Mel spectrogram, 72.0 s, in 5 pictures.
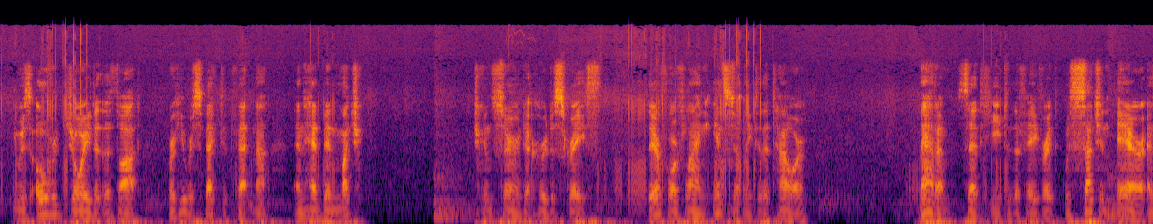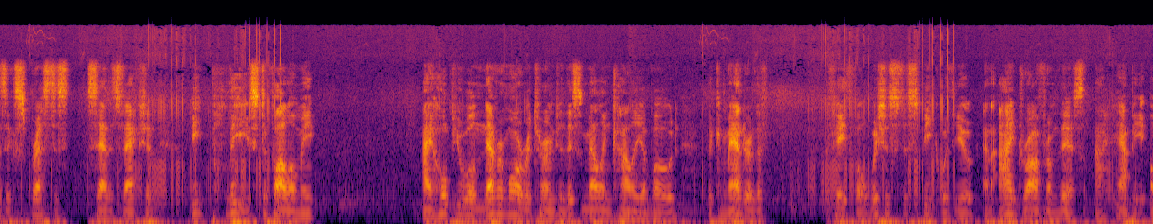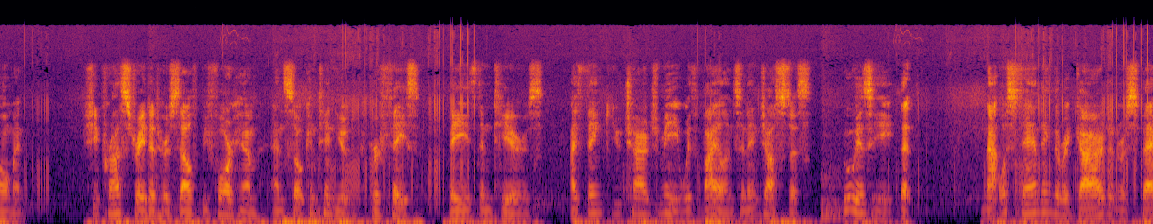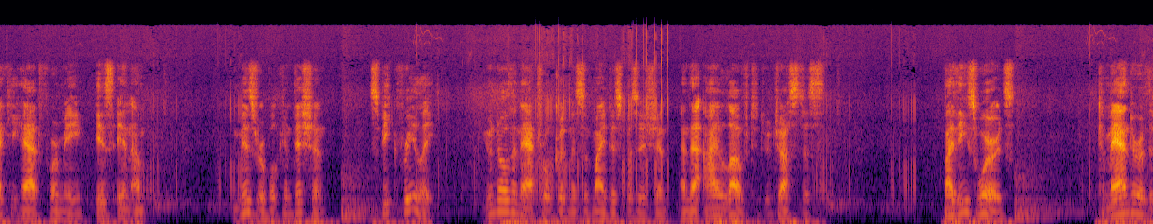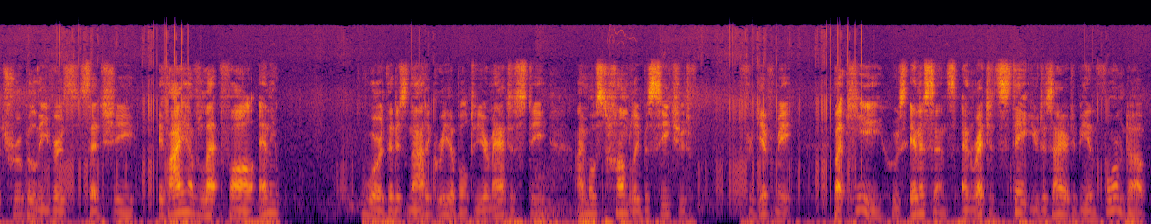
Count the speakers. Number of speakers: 1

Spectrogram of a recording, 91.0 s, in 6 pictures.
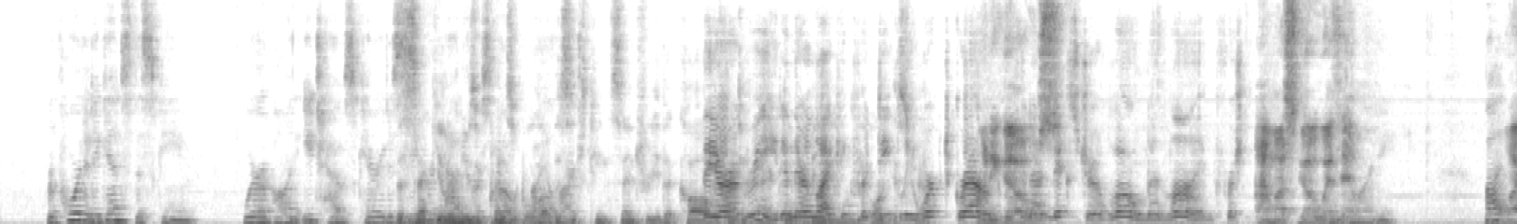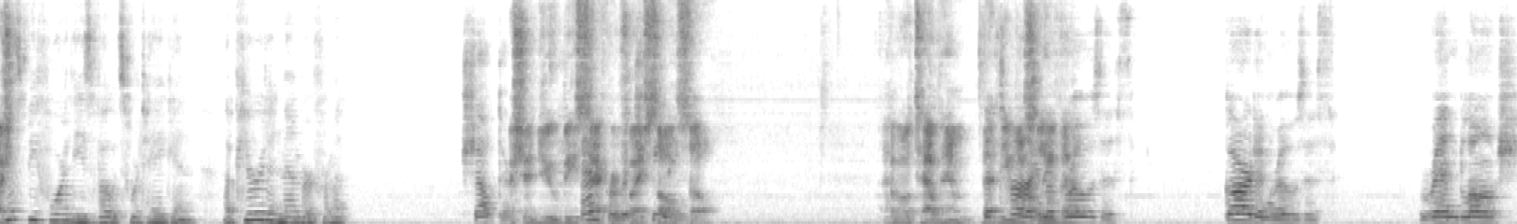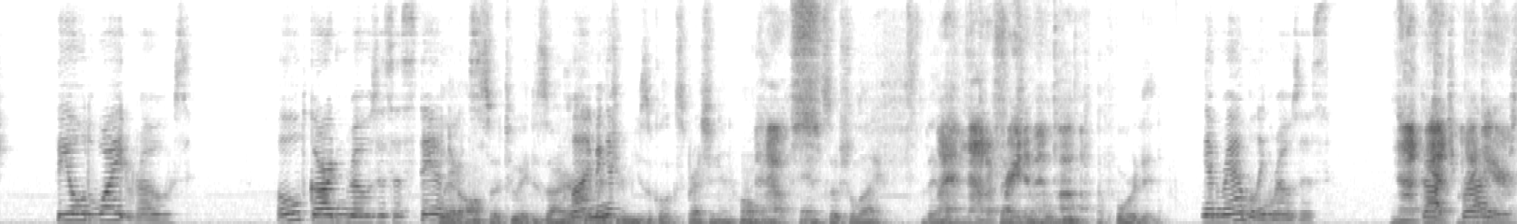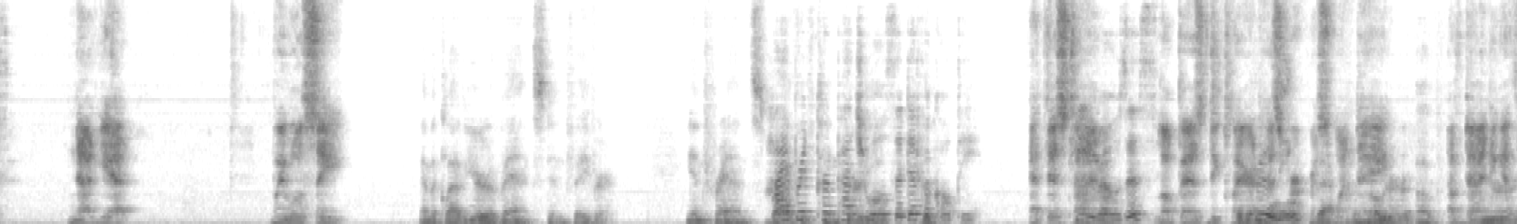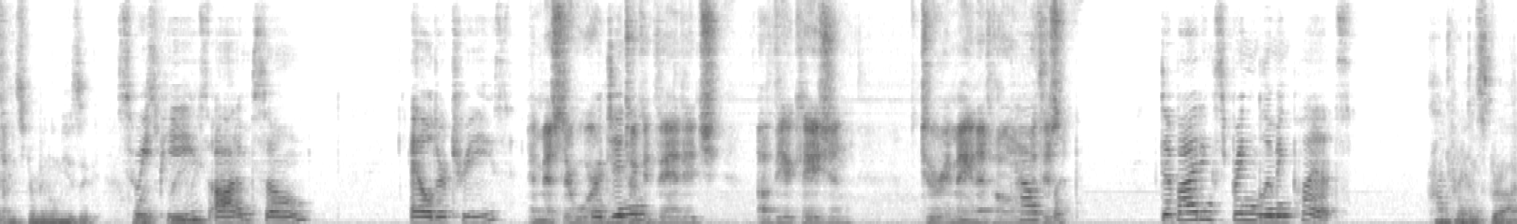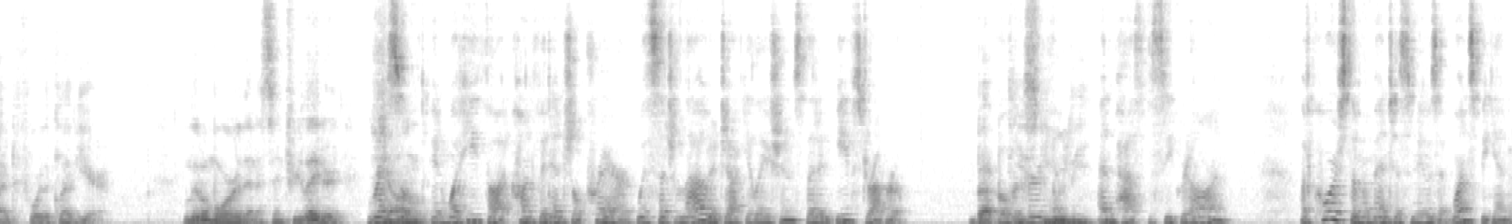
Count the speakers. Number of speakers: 4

